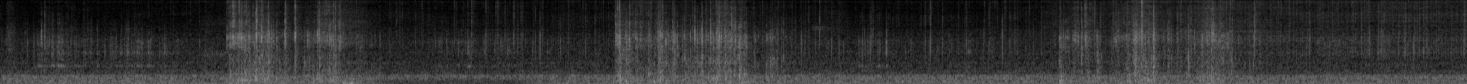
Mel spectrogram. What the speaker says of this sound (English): If you can hear that crackling sound, that's just the excess cheese melting on the pan itself.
